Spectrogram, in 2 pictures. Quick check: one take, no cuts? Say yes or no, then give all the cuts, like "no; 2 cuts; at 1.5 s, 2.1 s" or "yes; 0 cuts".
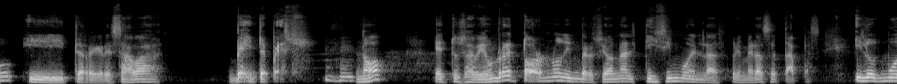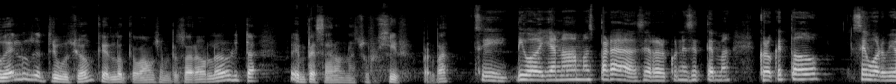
yes; 0 cuts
